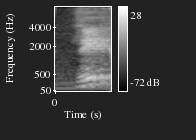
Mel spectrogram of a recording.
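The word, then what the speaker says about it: read: रीड का third form भी रीड ही होता है, लेकिन उसको जो प्रोनाउंसिएशन होता है वो बदल जाता है, इसको रेड पढ़ा जाता है।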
